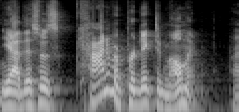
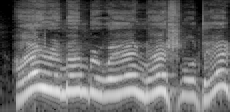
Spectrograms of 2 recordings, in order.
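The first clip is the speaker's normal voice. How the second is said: put-on slow, very high-pitched, cranky, grumpy old man voice; 10 semitones higher, 5 dB louder than usual. Joking about a friend showing their age, in a grumpy old man voice. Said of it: "you got to say with an old man voice".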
